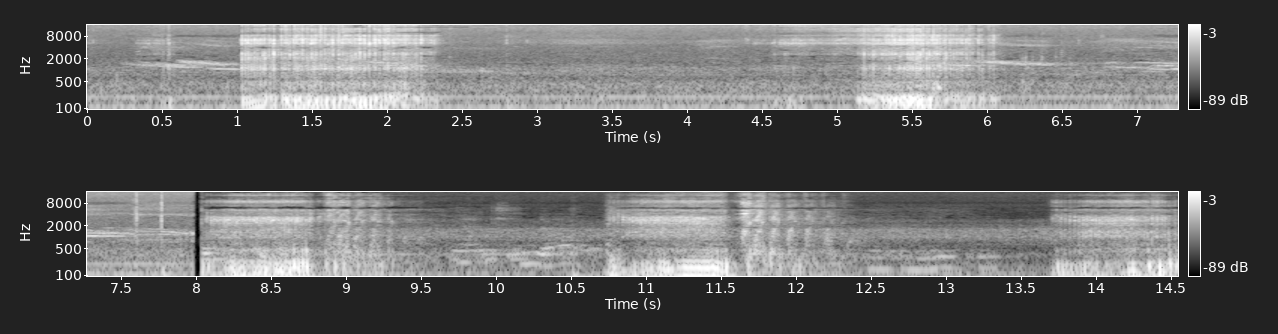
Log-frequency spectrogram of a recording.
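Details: Dogs snoring: loud rumbling snores recurring every few seconds over a steady background hum, with a scene change partway through.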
